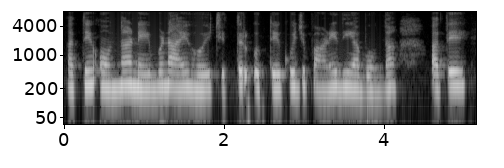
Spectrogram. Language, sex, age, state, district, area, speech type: Punjabi, female, 18-30, Punjab, Patiala, rural, spontaneous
